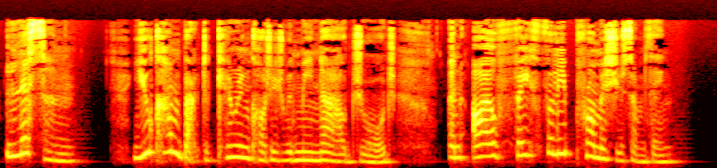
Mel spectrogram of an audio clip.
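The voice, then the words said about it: Gentle, soft-spoken delivery. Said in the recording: “in a gentle voice”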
